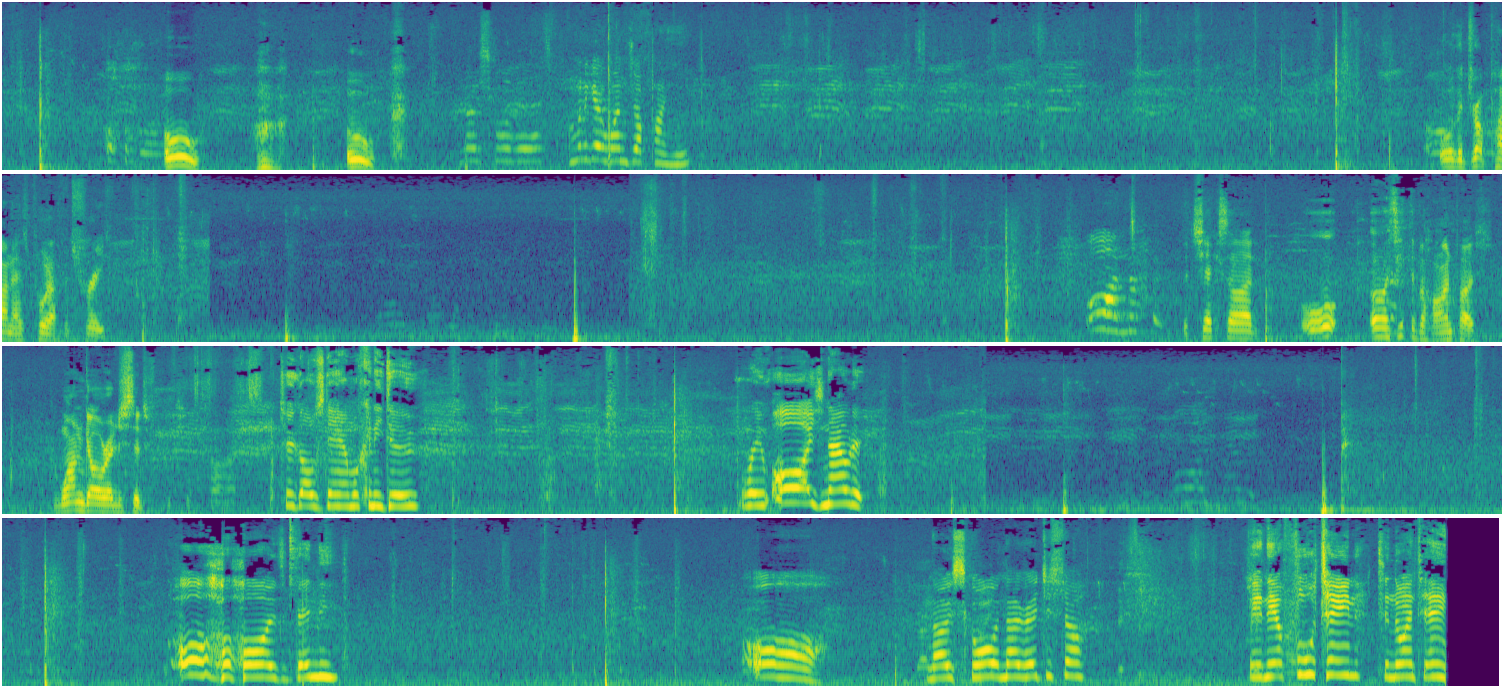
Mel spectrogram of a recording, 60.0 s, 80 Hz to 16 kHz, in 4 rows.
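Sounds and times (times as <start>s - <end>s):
outdoor background noise: 0.0s - 59.5s
boot kicking football thud: 0.4s - 0.6s, 20.7s - 21.0s, 25.0s - 25.3s, 36.7s - 36.9s, 45.2s - 45.8s, 51.0s - 51.3s.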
